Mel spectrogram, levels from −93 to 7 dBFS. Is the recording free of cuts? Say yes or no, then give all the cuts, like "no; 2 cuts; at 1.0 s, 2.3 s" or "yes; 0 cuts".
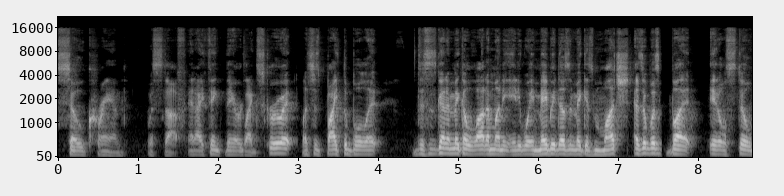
no; 3 cuts; at 2.3 s, 3.0 s, 7.5 s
